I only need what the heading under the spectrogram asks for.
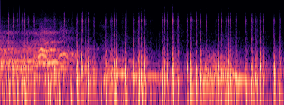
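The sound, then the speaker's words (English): Several horses gallop hard, their hooves pounding in a fast, continuous drumming, with a brief whinny-like cry and voices blurred underneath. “Turn those horses, boy, and let's get out of here!”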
